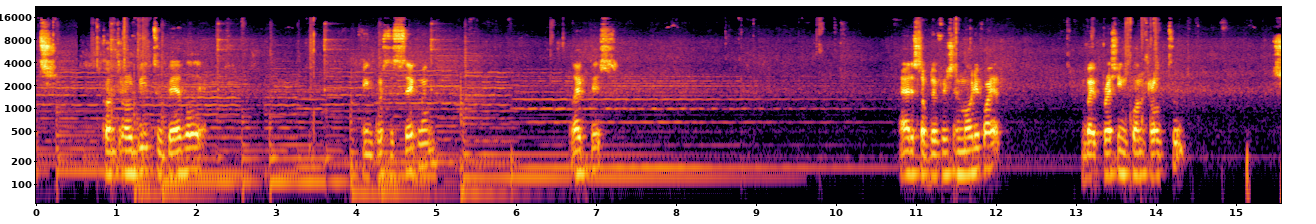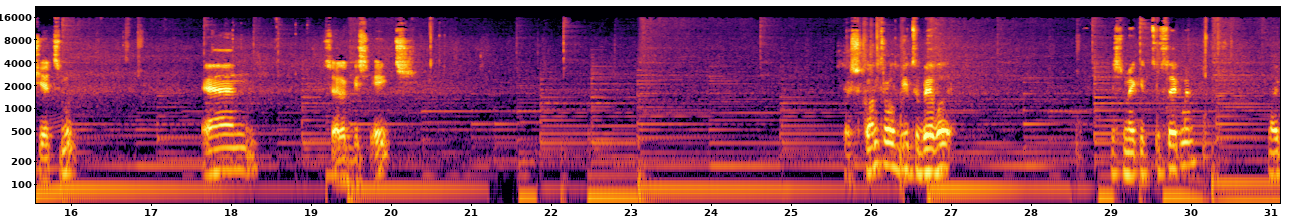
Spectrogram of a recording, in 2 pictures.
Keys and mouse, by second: 0.5 Escape, 0.9 ctrl+b, 6.4 Tab, 8.8 `, 9.8 Tab, 11.4 Tab, 13.8 ctrl+2, 15.5 right click, 16.7 Tab, 18.7 2, 20.9 ctrl+click, 25.9 ctrl+b, 30.3 Tab.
